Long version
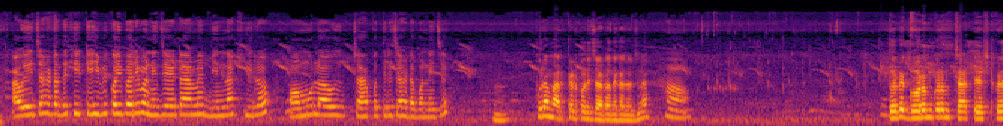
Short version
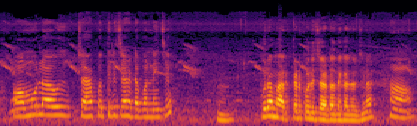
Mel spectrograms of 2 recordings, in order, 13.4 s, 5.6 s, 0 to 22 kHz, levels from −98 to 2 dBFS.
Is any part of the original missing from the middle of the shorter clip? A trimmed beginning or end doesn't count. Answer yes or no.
no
